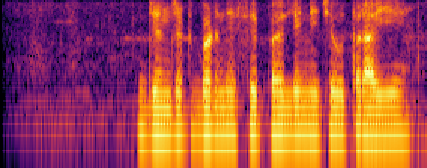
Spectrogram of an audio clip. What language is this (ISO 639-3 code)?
hin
